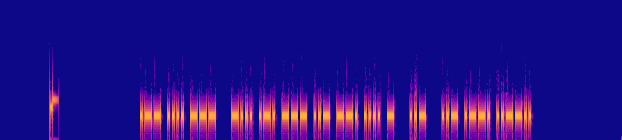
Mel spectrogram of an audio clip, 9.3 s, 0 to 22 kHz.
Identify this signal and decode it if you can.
Morse code, heard as a keyed tone, about 36 wpm, 700 Hz. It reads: WHO BROUGHT U UP?
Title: Sentences from Top 500 Words and Abbreviations 35wpm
